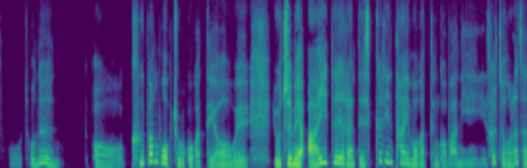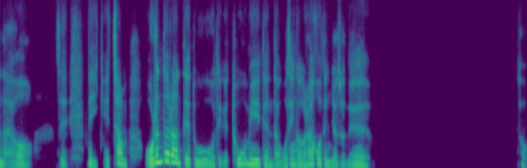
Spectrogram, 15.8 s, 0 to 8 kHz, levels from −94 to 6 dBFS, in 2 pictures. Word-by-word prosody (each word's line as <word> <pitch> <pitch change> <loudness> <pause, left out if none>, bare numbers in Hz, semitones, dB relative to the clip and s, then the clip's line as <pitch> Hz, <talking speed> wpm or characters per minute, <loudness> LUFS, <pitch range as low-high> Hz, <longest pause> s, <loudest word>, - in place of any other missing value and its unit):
어 245 0 -20
저는 230 -5 -3 0.5
어 170 -5 -6
그 275 0 0
방법 345 -6 +4
좋을 195 -4 0
것 - - 0
같아요. - - -2
왜 - - -2 0.4
요즘에 215 +2 +9
아이들한테 240 -1 +4
스크린 360 - -2
타이머 255 -8 0
같은 185 -1 -6
거 165 - -6
많이 150 -1 -8
설정을 250 -7 -3
하잖아요. 280 +1 -4 0.4
이제 - - -10 0.3
근데 205 - -3
이게 185 - -10
참 250 -4 +1 0.3
어른들한테도 235 - +2
되게 180 -1 -11
도움이 235 -2 0
된다고 175 -4 -6
생각을 195 -3 -4
하거든요 205 -8 -3
저는. 175 +2 -6 2.3
어. - - -12
그래서 - - -25
220 Hz, 280 characters per minute, -24 LUFS, 185-265 Hz, 2.3 s, 요즘에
